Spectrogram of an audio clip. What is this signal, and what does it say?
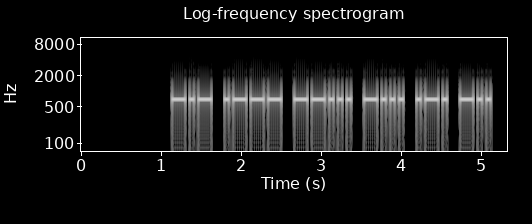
Morse code, heard as a keyed tone, about 22 wpm, 700 Hz. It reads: KJ7BRD
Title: USA Call Signs 22wpm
